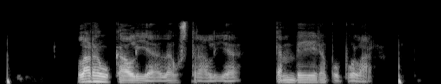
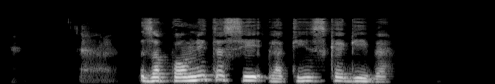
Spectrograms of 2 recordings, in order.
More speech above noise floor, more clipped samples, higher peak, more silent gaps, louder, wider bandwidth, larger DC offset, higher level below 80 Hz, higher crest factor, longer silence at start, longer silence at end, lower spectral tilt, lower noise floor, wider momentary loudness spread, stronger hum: second, 42 dB vs over 74 dB; neither; about the same, -2 dBFS vs 0 dBFS; neither; second, -21 LUFS vs -16 LUFS; second, 8 kHz vs 9.4 kHz; neither; first, -46 dBFS vs -62 dBFS; about the same, 20 dB vs 18 dB; second, 0.05 s vs 0.8 s; second, 0.4 s vs 1.1 s; about the same, -6 dB/octave vs -6 dB/octave; second, -61 dBFS vs under -90 dBFS; second, 14 LU vs 20 LU; neither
